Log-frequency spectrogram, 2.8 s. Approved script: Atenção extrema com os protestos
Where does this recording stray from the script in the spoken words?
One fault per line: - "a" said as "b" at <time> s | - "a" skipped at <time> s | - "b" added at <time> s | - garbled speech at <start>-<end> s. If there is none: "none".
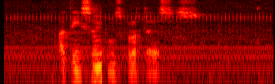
- "extrema" skipped at 1.0 s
